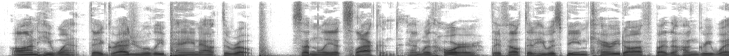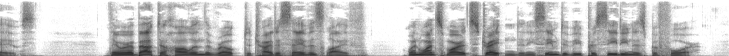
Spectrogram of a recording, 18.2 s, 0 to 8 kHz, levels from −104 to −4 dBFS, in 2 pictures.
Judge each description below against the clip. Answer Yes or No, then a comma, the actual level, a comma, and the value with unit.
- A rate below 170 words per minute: No, average, 180 wpm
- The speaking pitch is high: No, low, 110 Hz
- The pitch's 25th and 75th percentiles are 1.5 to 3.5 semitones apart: No, average, 4.0 semitones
